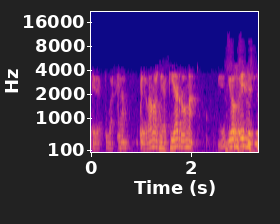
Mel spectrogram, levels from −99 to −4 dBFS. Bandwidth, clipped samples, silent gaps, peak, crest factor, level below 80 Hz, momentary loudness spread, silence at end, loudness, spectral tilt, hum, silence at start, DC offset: 10 kHz; under 0.1%; none; -14 dBFS; 18 dB; -62 dBFS; 18 LU; 0 s; -32 LUFS; -6.5 dB/octave; none; 0 s; under 0.1%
